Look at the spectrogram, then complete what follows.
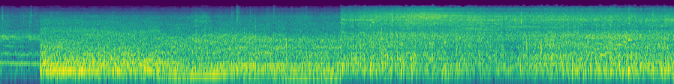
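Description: Steady rush of wind and road noise on the microphone of a bike being ridden along a road, starting abruptly early in the clip, with a low hum rising in pitch for a few seconds in the middle.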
